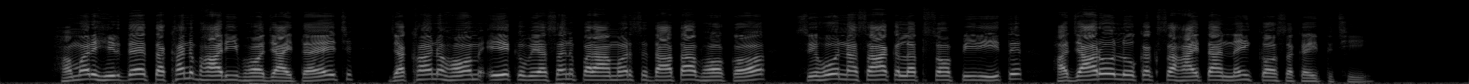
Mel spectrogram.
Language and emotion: Maithili, sad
